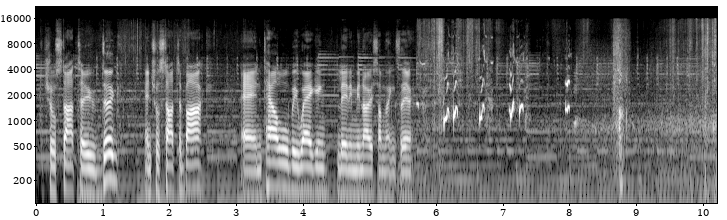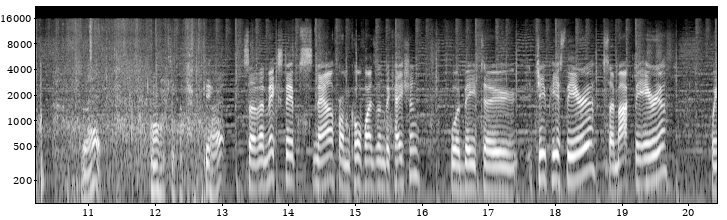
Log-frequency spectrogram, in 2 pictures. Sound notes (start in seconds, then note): 7.1 barking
